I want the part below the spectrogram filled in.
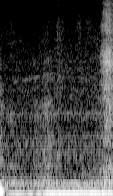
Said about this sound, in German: Also ich höre Wind ich höre und, Schnaufen. Und Schnaufen.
